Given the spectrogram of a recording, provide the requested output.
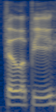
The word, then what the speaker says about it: Phillippe: So, Ryan Phillippe, that's another thing, is that apparently his last name is pronounced Phillippe. – Not Phillippe? – I've always thought it was Phillippe, and then I was watching an interview with him, and somebody called him Ryan Phillippe, and he's like, actually, it's pronounced Phillippe.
